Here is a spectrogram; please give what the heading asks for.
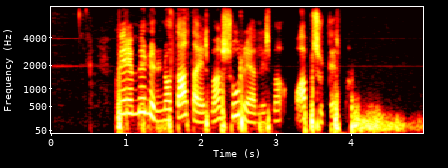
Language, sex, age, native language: Icelandic, female, 20-29, Icelandic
